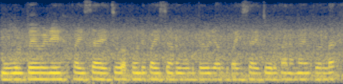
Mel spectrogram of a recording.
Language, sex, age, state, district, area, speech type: Malayalam, female, 45-60, Kerala, Kottayam, rural, spontaneous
